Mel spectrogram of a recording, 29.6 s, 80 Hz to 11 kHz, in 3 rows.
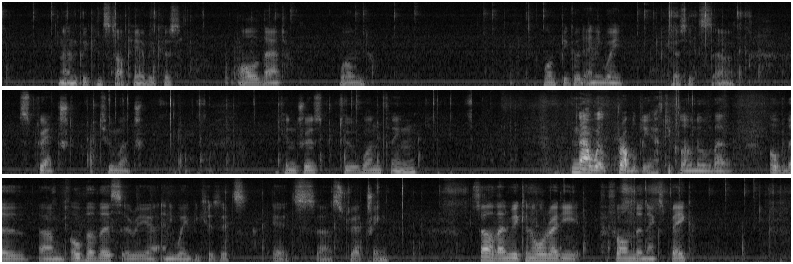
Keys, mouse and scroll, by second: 1.9 middle click, 3.7-5.3 right drag, 8.7 Tab, 11.7 Tab, 14.5-16.1 drag, 15.7 Tab, 18.7 Tab, 24.5 Tab, 27.9 g, 28.7 click, 29.1-29.5 right drag.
